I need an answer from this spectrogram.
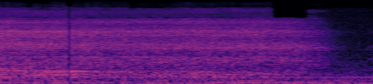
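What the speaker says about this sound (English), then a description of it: "Take a deep breath in." A single long, deep breath drawn in during pranayama breathing practice, a steady airy hiss held close and loud for nearly two seconds before tailing off.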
